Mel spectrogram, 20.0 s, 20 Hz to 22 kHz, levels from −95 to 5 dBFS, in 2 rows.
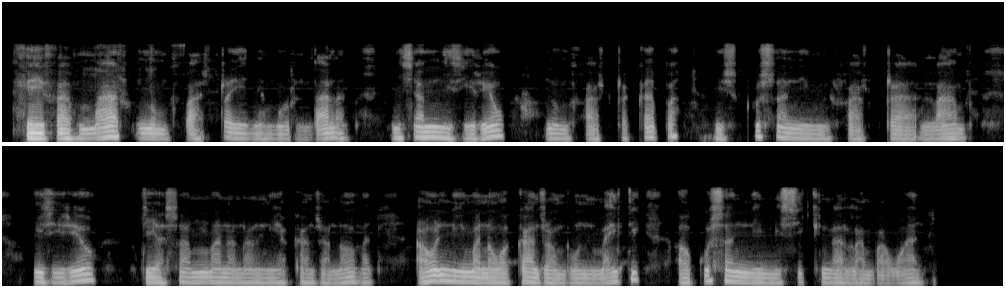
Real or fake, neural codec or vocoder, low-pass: fake; codec, 16 kHz, 8 kbps, FunCodec, trained on LibriTTS, 25 frames a second; 7.2 kHz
